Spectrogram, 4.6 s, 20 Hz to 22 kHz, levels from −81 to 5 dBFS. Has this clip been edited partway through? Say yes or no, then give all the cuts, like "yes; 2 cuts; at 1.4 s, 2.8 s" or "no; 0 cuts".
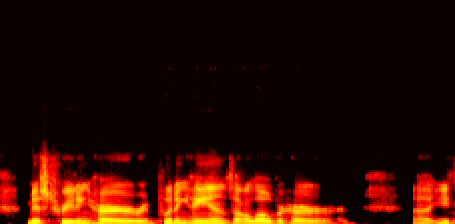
no; 0 cuts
